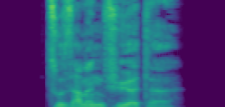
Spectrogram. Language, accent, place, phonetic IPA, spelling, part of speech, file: German, Germany, Berlin, [t͡suˈzamənˌfyːɐ̯tə], zusammenführte, verb, De-zusammenführte.ogg
- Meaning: inflection of zusammenführen: 1. first/third-person singular dependent preterite 2. first/third-person singular dependent subjunctive II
